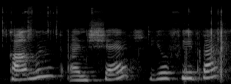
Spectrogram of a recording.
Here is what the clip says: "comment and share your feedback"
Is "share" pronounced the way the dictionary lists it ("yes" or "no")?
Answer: yes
